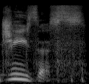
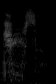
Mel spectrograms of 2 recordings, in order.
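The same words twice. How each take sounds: First: It is spoken in a normal voice. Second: It is whispered.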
